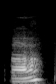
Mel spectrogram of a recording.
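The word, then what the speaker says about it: ر: Ok, l'autre lettre en langue arabe, c'est la lettre qui est difficile à prononcer, c'est la lettre Ra. Ra, rappelez-vous, de manière isolée, c'est ça, avec le point en haut.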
